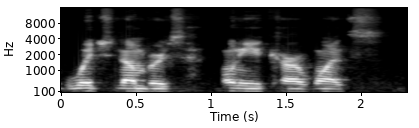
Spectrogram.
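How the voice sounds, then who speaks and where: A young man with a somewhat low voice talks through a coding problem step by step. His manner is laid-back and patient, like a casual pair-programming session at home. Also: completely flat delivery, measured pace, a bit bright. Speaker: interview candidate studying coding.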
